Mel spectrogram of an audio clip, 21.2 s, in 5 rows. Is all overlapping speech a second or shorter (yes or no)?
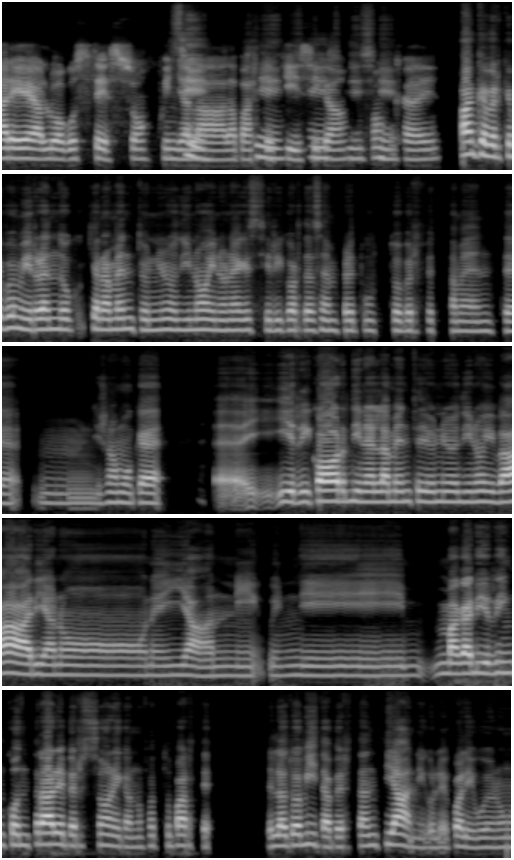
no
